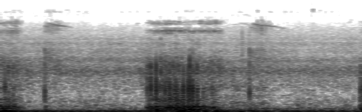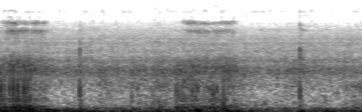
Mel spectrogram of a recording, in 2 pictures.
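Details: Cat in deep sleep, snoring softly: two raspy snores, the first longer and stronger, separated by quiet breathing, with a thin high whistle riding on each breath and small clicks between.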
